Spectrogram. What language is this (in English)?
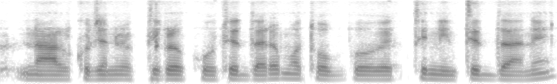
Kannada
